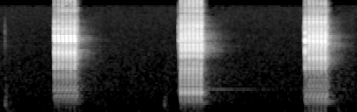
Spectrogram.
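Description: Three short bursts of rapid, crisp ticking, each about a third of a second and spaced about a second apart; injectors are buzzing normally.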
